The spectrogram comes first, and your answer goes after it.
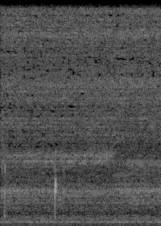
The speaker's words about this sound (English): I'm, currently sitting in the shower, as far from the shower as I can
